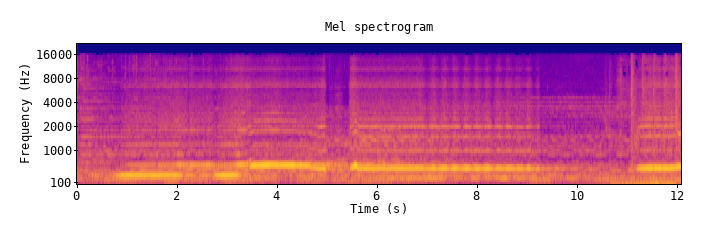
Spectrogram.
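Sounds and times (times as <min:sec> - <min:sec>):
slow background music: 0:00.0 - 0:12.0.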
